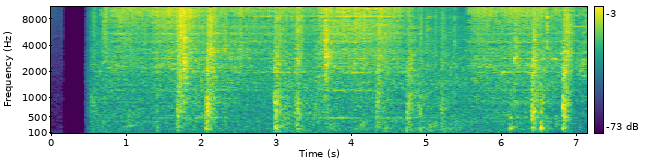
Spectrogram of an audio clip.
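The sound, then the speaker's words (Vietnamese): A small three-car sightseeing train rolls along its track, giving a steady rumbling hiss broken by a series of irregular clacks and knocks from the wheels and cars, with no voices. “Tàu sang ngắm cảnh đưa khách từ Auraichi quay trở về ga Kuchonli. Chỉ là một đoàn tàu nhỏ có 3 toa”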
